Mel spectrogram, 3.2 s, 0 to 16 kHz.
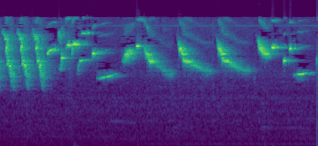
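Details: European goldfinch x canary hybrid singing, recorded in 2000: a fast, high, twittering song of quick buzzy trills broken by sweet whistled notes sliding down, continuous and varied.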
